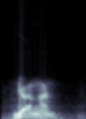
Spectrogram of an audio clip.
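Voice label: "jangan", Indonesian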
